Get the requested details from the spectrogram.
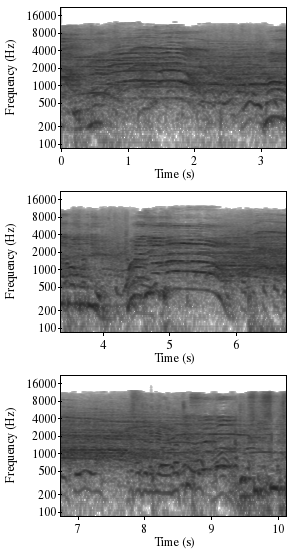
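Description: A woman sings into a microphone through loudspeakers.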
